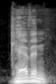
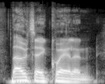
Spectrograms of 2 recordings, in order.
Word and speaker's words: Caoilfhionn: Caoilfhionnn. Kevin. That one is even weird for me. I would say Quaylen. Quaylen.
